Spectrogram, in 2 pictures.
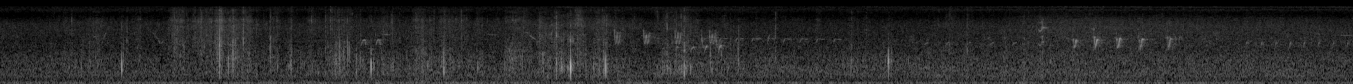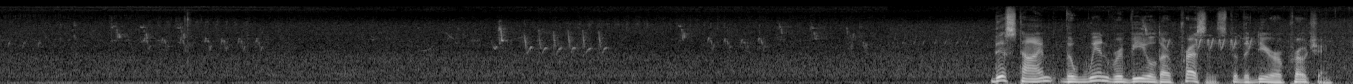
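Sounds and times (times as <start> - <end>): outdoor background hiss: 0.0 - 27.0
bird chirping: 3.4 - 11.8, 20.3 - 27.0.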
